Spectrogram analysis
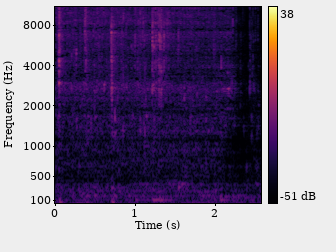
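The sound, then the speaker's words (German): Cold tap water runs as a fish is rinsed inside and out after cleaning, a faint, steady rushing hiss with a few soft splashes and no voices. “Nach dem Putzen spülen Sie den Fisch innen und außen noch einmal unter kaltem Wasser ab.”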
